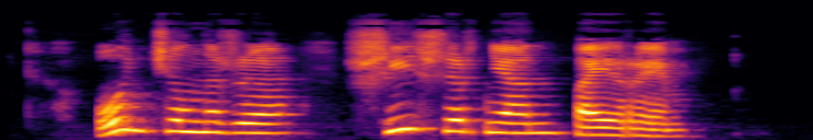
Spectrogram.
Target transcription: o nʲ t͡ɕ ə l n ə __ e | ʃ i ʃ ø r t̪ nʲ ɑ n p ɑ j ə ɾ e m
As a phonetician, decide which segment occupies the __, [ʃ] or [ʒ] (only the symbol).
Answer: ʒ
